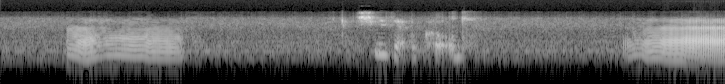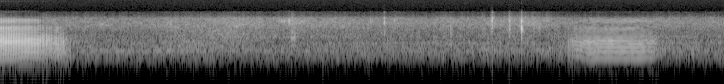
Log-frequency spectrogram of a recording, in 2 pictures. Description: My dog and I we're watching the dog whisper and she fell asleep and became the snoring chiweenie.....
